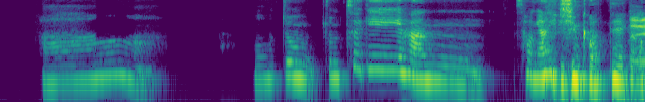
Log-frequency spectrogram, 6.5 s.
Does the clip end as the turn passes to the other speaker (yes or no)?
yes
